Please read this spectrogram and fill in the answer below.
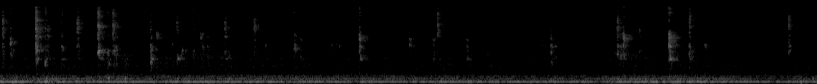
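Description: Typing on a computer keyboard: quick, irregular key clicks, some louder than others, over a steady low hum.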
